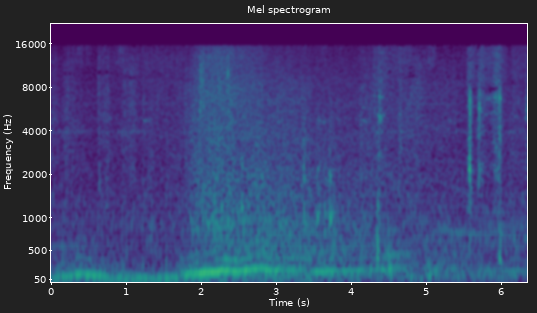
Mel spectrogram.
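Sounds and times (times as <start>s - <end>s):
BMW car engine revving in a video game: 0.0s - 6.3s
faint video game car tire squeal: 2.0s - 6.3s.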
